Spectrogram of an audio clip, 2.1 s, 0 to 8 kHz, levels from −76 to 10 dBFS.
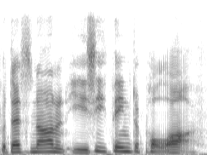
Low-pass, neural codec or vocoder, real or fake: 7.2 kHz; autoencoder, 22.05 kHz, a latent of 192 numbers a frame, VITS, trained on many speakers; fake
